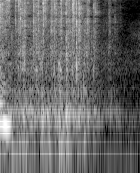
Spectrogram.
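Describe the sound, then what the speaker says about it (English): A sewing machine rattles briefly as it stitches back and forth over a zipper on a double-sided bag, a quick, close mechanical whir that stops abruptly, with a voice speaking over it. "we're going to sew back and forth to hold our zipper in place"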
